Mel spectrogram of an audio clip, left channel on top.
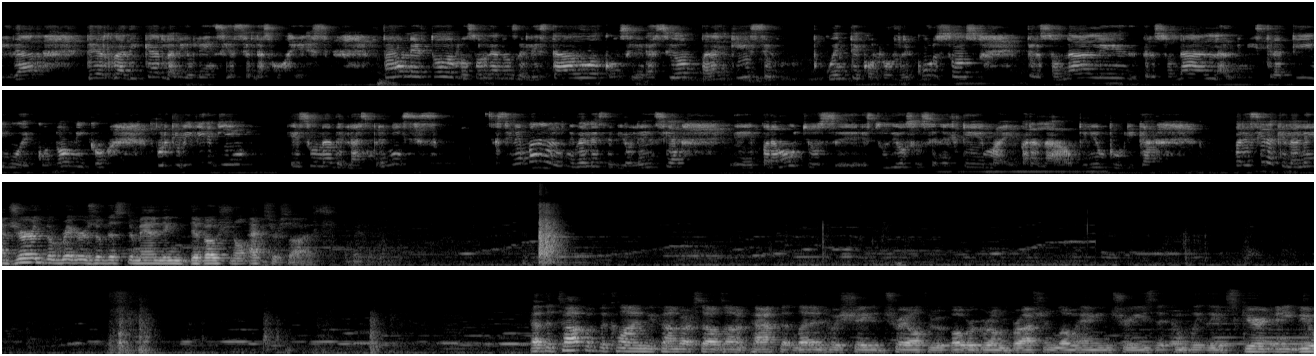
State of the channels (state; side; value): different; both; correlation 0.00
